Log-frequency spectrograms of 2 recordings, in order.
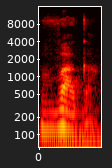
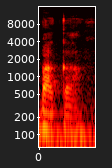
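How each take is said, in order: First: The first sound is made with lip and teeth. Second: The first sound is made with both lips. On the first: The speaker calls it right. "pero debería ser vaca" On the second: The speaker calls it wrong. "pues lo decimos así, ¿no? Sin más"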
